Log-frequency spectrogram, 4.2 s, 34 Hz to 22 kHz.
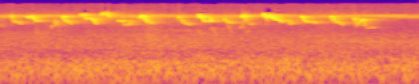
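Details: Warbling white-eye recorded 26 June 2021 in Hashimoto, Wakayama Prefecture, singing a bright, tumbling run of very high slurred twitters, phrases pulsing rapidly and evenly, with light ambient hiss.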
